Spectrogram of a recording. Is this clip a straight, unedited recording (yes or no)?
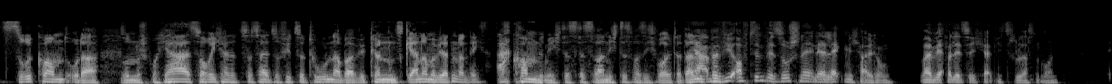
no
